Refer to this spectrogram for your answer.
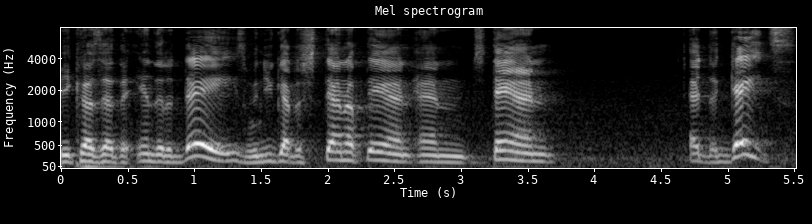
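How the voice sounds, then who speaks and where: At a moderate pace, a man with an American accent speaks in a fairly high voice with ordinary pitch variation. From Chicago. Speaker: radio host. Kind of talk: casual monologue. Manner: animated.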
